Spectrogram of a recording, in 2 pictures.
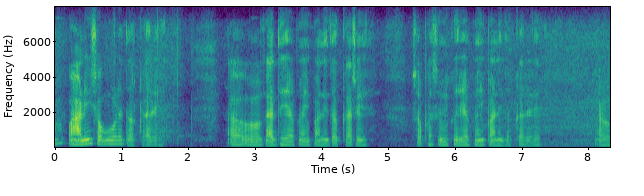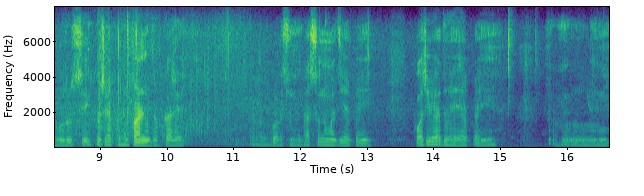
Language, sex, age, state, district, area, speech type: Odia, female, 60+, Odisha, Jagatsinghpur, rural, spontaneous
